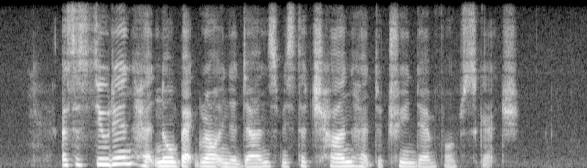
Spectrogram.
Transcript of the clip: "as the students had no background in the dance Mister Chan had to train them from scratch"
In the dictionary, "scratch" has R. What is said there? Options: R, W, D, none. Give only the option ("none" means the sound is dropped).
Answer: none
